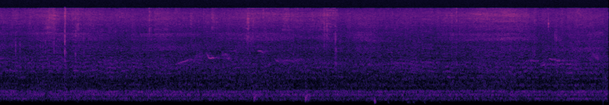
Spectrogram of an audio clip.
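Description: Faint, steady buzzing of a honeybee colony around an opened hive, with a few faint light knocks near the middle.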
